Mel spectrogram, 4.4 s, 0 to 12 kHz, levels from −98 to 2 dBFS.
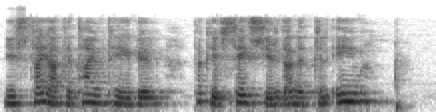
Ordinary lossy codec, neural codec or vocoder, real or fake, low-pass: Opus, 32 kbps; none; real; 7.2 kHz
